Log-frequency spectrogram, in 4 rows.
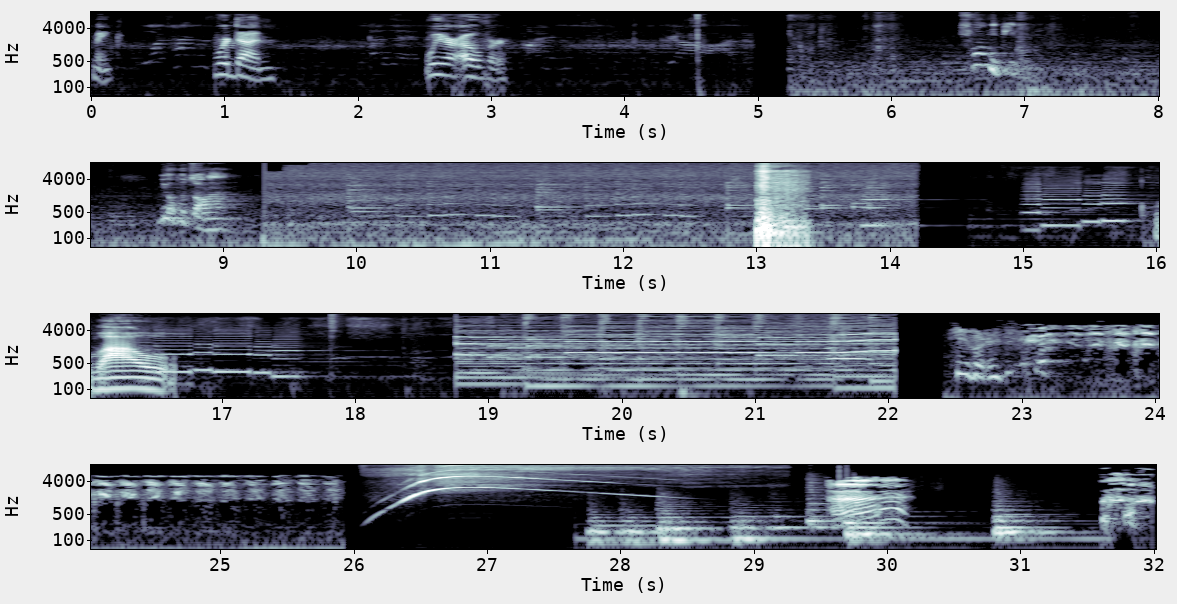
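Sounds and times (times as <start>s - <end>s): quiet background music: 0.0s - 18.8s
cat dropping into hamper thunk: 13.0s - 13.5s
whistle sweeping up and down: 26.1s - 28.8s.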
